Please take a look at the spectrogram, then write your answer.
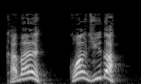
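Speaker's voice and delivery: high, forceful police shout; loud command. Acted. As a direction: bellow an order through a locked door. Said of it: "高声喝道".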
